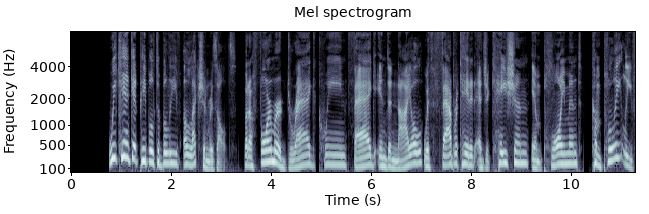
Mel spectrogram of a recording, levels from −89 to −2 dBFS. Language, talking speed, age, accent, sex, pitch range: English, 110 wpm, 30-49, American, male, 110-180 Hz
